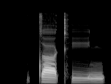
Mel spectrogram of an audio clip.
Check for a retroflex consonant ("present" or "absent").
absent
